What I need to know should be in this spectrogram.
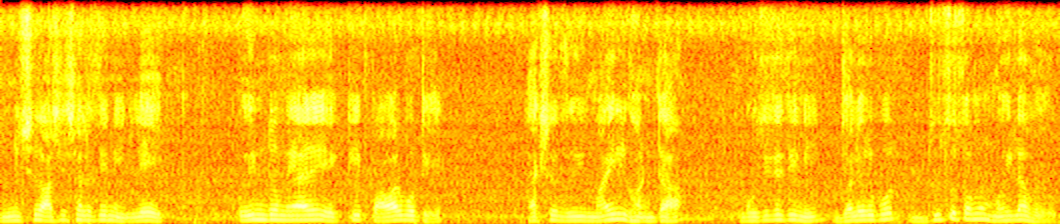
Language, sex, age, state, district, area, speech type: Bengali, male, 45-60, West Bengal, North 24 Parganas, urban, read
